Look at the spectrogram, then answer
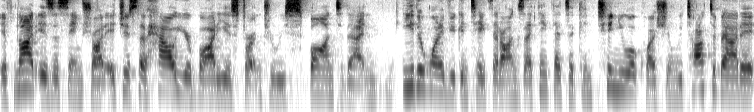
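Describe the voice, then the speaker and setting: A woman speaks at a very fast pace. Her pitch is fairly low, with ordinary pitch variation. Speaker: TV health program host. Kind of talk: TV panel interview.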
